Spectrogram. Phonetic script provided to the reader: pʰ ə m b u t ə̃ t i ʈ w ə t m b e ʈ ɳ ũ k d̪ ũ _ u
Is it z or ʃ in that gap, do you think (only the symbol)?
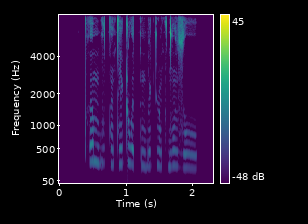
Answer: z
